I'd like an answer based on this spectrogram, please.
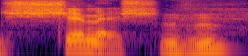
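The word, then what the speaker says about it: Przemyśl: So, I took a train to a uh far eastern part of Poland to a town called Shimish. and shimish because what's interesting on shimeish is it's spelled P R Z E M Y S L naturally shimish.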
